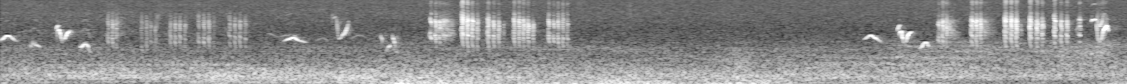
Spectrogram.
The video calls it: Pokląskwa śpiew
